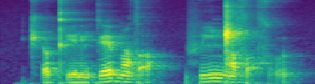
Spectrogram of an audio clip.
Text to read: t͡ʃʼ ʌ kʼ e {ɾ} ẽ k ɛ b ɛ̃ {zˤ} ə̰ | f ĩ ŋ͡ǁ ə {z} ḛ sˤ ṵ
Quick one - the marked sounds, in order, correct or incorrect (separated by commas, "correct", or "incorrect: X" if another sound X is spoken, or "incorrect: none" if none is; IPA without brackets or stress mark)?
correct, correct, incorrect: zˤ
